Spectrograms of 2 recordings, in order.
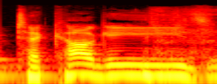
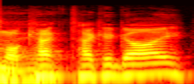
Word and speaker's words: Takagi: Clubber Lang says, and can someone please teach how to pronounce Shingo Takagi's name properly? Kills me every time. Takagi? – Yeah, he says Takagi. – Yeah, it's not right.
